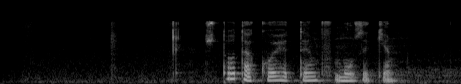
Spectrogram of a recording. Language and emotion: Russian, neutral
